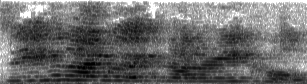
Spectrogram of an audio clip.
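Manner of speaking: ordinary delivery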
